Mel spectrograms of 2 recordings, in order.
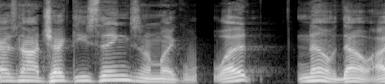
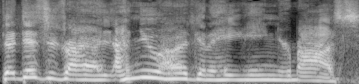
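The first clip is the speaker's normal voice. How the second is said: higher-pitched put-on voice, sounding annoyed; 7 semitones higher than usual. Imitating the boss complaining about the speaker: imitating Dom. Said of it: "that sounds just like Dom".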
